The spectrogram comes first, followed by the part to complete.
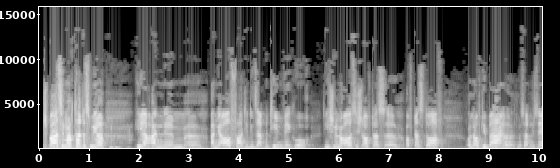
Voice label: Maerkisch, Berlinerisch; Mitteldeutsch

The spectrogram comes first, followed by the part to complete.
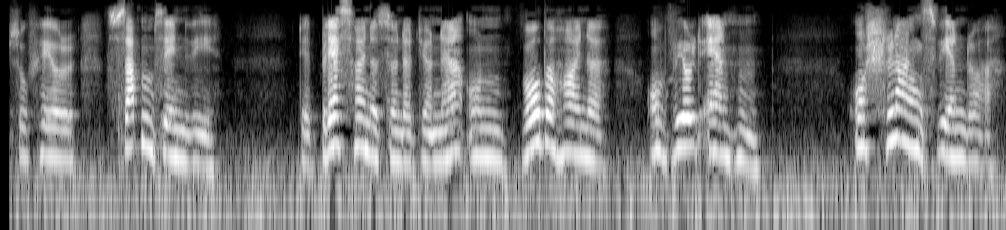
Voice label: Nordfriesisch

